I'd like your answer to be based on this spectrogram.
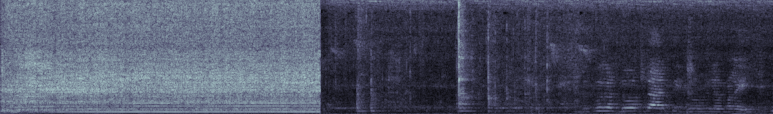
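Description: A mixer grinder grinding coconut and cumin whirs loudly and steadily for about three seconds, then cuts off abruptly, leaving faint kitchen clatter and quiet movement.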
